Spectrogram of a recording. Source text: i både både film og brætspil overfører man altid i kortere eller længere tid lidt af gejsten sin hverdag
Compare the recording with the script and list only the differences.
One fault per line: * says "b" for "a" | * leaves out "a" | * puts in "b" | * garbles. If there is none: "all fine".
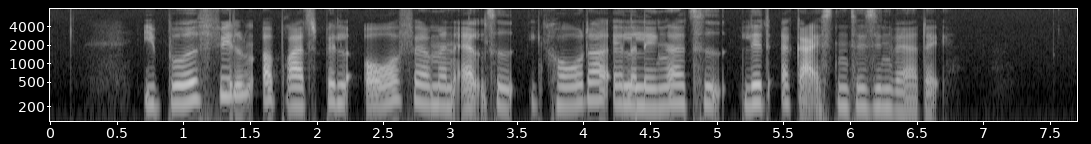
* leaves out "både"
* puts in "til"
